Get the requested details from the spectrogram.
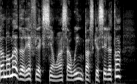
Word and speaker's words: Samhain: Vous voyez, je me J'essaie de dire Sawin, mais j'en reviens toujours à ne C'est pas pourquoi. Ben, peut-être parce que ça s'écrit S-A-M-H-A-I-N, Sam, Ain. Bon, bref, euh, ça ne concerne que moi, alors mais on va dire Sawin, OK?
